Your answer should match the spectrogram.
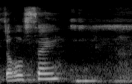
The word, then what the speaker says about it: Dulce: to have you tell us your name and spell it out because the court reporter is writing everything down. Um, my name is Doulce Doulsece and D U L C E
